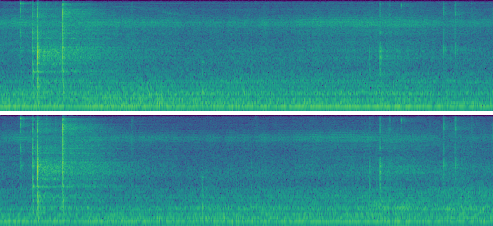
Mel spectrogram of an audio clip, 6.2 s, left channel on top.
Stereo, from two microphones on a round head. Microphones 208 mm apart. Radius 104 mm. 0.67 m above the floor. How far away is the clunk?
No clunk in this recording.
